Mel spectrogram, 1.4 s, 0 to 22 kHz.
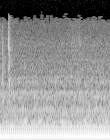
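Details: McIntosh MX110 (non-Z) tube preamp on a dummy load: steady low mains hum with a buzzy overtone from a failing filter capacitor section in the power supply, traced section by section.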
